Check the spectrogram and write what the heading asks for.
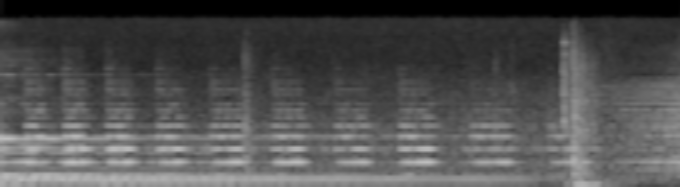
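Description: Incidental background music: a held low note under a repeating higher note pattern. It ends about three and a half seconds in with a short rush of sound.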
